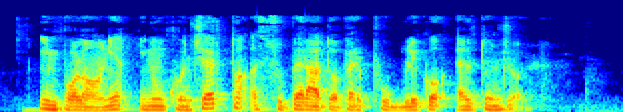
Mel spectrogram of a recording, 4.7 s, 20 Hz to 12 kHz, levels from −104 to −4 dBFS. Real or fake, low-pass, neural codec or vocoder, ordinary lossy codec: real; 7.2 kHz; none; AAC, 32 kbps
